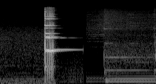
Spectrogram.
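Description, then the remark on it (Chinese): Glasses clink together once in a sharp, bright toast, leaving a high ringing tone that fades over a moment, followed by a softer, steady chime-like hum. No one speaks. “为你干杯，为你干杯！”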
